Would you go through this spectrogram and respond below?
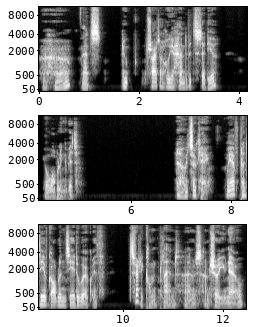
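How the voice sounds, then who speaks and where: A voice actor playing a kind, patient alchemy teacher in a fantasy audio roleplay, gently encouraging and instructing a new apprentice. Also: low-pitched, animated, moderate pace, creaky, long pauses, husky, no echo, exaggerated voice. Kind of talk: soft-spoken scripted fantasy audio roleplay.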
